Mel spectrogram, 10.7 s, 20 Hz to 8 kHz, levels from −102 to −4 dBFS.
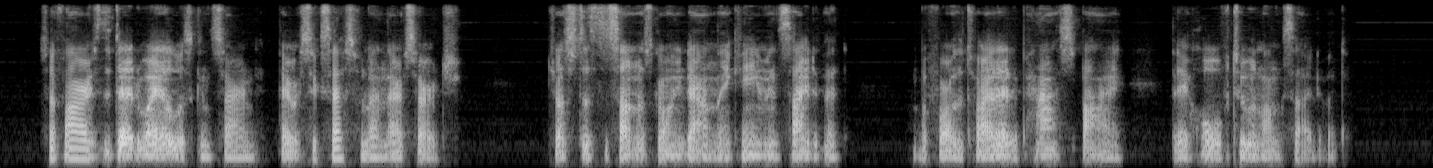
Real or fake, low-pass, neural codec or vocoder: fake; 7.2 kHz; vocoder, 22.05 kHz, 80 mel bands, HiFi-GAN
